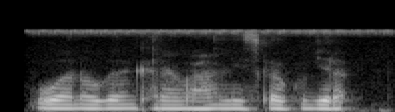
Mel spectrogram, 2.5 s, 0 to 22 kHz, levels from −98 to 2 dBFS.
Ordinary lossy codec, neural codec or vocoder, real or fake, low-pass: none; none; real; 7.2 kHz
